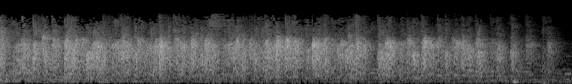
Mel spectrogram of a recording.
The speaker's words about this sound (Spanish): pues vamos a recibir nuevamente con un fuerte aplauso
